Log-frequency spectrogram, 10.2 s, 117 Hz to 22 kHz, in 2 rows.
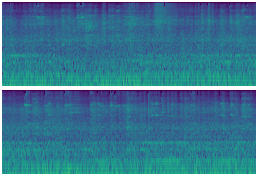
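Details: Bus Mascarello GranVia Midi 2014 body, Mercedes-Benz OF-1721 Bluetec 5 chassis, built 2021, urban service: steady low constant-tone drone under road noise while cruising: growling rear differential.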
